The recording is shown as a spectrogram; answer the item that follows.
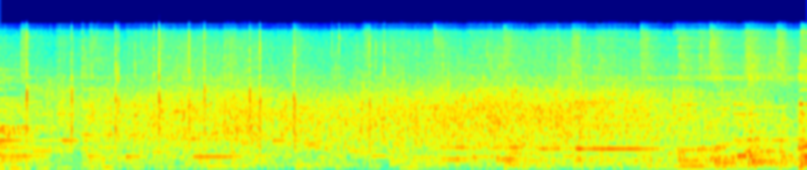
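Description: Audience applauding while a jazz band keeps playing underneath; the applause thins out near the end and the band's notes come through clearly again.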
